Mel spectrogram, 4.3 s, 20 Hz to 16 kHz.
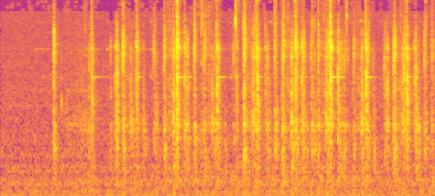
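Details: Singer 401A, sitting for decades, freshly cleaned and oiled, turned by hand before plugging in: a light, even clatter at roughly two or three needle strokes a second, smooth with no binding. It makes a nice stitch.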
